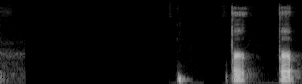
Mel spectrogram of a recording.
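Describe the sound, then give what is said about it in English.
A short series of guttural burps: a low grunt-like one, then two louder, rougher bursts in quick succession, with silence before them. “burp.”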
